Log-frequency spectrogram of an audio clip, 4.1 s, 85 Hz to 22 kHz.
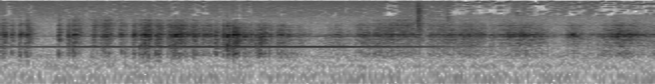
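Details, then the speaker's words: Philco 37-3610A tube radio during AM broadcast band alignment: a steady tone breaks into crackly, scratchy bursts as the adjustment is turned, pointing to a noisy trimmer contact. "Okay, can still hear it. So I'll discover which way to turn that. Pretty sure I know which way. Ooh, this is scratchy."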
